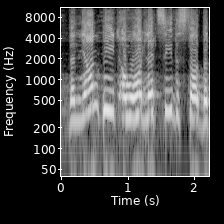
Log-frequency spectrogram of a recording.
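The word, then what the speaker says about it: Jnanpith: try that yes yeah janit award it is absolutely the nanit award it starts with a J but it's pronounced with a the Nyan pet award let's see this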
